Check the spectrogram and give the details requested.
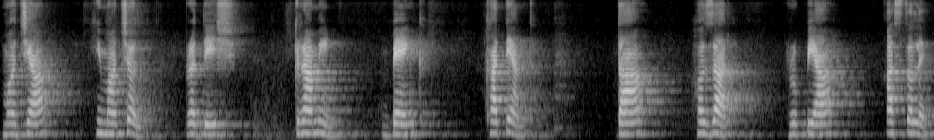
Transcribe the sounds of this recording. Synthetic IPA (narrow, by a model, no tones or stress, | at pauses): m̤əd͡ʑja | himat͡ɕəl | pɾəd̪eɕ | ɡɾamiːn | bɛ̃ŋk | at̪jãnt̪ | d̪a | həd͡zaɾ | ɾupja | əst̪lɛ̃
